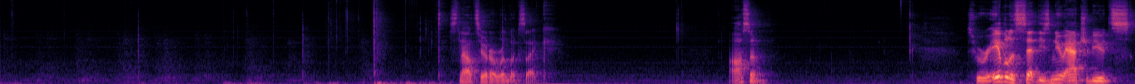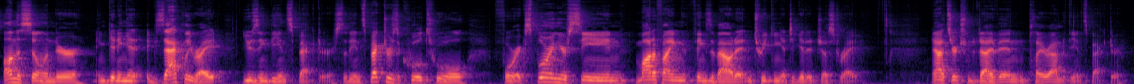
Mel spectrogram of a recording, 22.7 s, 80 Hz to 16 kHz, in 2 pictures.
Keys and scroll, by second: 0.8 super+v, 2.0 super+v.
